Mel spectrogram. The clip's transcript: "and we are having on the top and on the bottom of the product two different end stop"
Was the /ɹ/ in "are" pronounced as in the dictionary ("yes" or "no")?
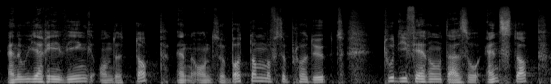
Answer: yes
